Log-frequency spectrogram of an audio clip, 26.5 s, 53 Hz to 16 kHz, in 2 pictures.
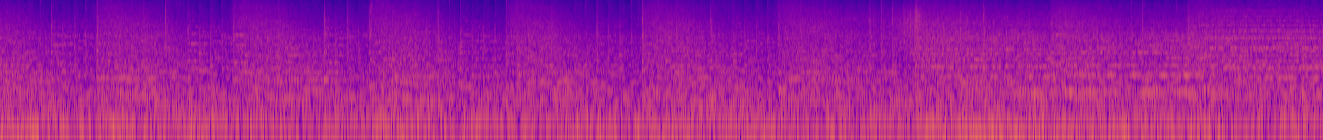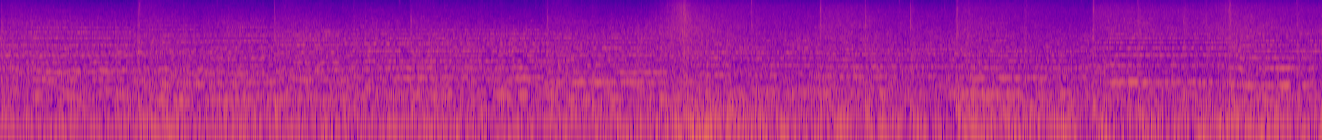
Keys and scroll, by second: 0.0-13.6 typing, 2.4 ctrl+l, 17.7-21.2 typing, 25.4-26.4 typing.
